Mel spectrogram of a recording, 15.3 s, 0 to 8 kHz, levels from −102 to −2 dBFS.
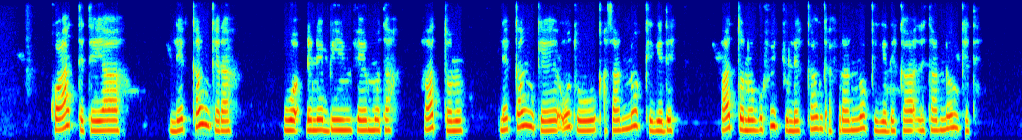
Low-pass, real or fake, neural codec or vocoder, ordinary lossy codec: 7.2 kHz; real; none; Opus, 24 kbps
